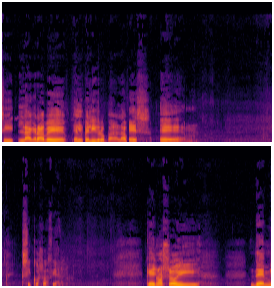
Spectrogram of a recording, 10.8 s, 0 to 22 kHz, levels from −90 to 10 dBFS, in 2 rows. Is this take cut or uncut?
cut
